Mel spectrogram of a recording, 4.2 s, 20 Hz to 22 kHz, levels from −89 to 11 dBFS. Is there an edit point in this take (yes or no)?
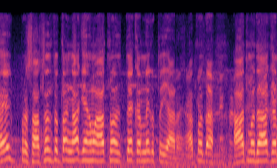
no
